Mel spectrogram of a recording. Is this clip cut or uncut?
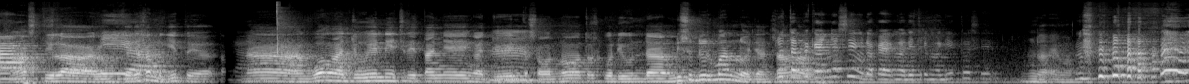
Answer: cut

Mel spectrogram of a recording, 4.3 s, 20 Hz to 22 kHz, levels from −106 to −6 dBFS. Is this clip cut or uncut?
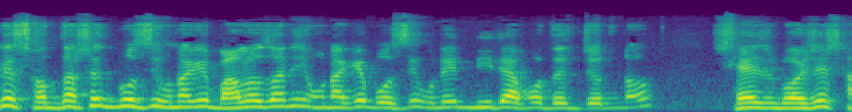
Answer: uncut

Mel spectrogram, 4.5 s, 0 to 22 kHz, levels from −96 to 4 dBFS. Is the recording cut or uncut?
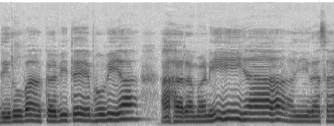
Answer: uncut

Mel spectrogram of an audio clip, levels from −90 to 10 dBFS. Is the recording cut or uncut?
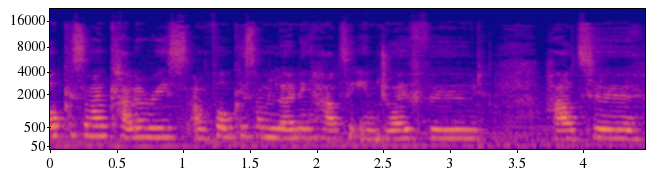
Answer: uncut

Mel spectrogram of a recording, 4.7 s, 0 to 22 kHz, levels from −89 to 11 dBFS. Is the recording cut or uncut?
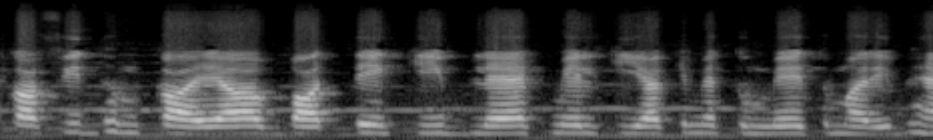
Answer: uncut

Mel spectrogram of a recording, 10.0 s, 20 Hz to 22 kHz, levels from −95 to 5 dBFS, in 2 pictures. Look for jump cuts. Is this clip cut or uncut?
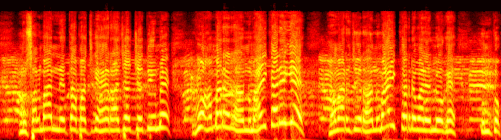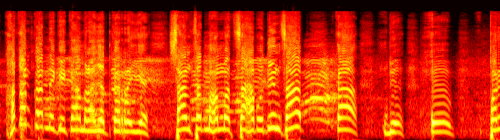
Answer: uncut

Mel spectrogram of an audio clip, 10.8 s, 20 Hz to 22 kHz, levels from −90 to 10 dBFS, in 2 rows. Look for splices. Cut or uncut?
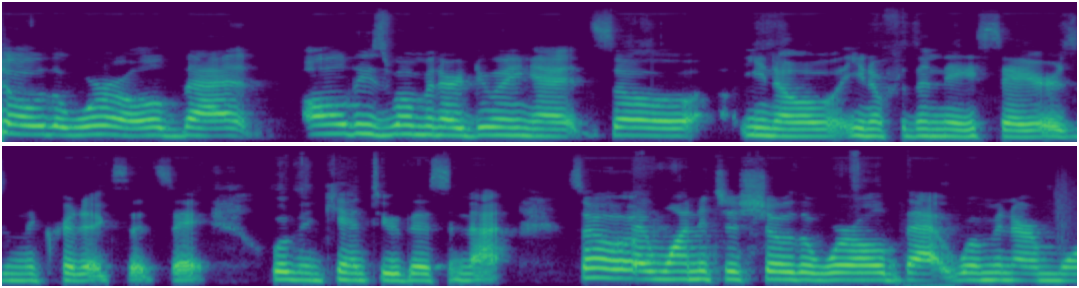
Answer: cut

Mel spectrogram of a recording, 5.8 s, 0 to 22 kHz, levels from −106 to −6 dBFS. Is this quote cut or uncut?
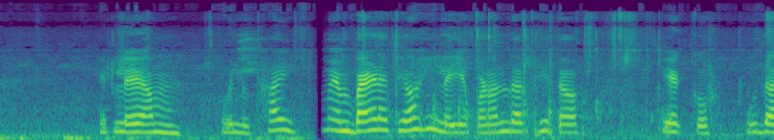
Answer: cut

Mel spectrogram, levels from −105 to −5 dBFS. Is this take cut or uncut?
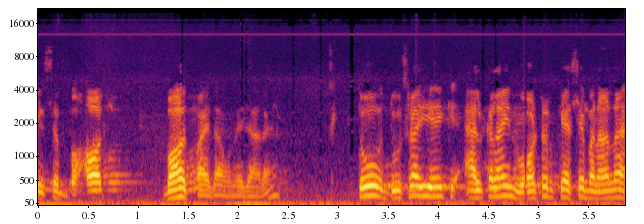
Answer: uncut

